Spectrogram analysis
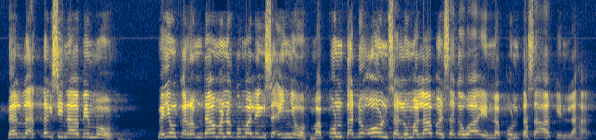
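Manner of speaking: urgent confession. Retold or imitated. Neighbor's confession retold.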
